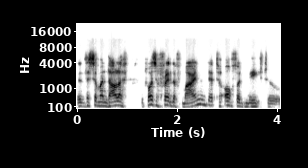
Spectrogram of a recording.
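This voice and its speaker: A man's bright, sharp tone and lively intonation at a moderate pace, in a dry, close sound with no echo. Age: 70s. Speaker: psychiatrist. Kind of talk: interview. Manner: halting, many fillers.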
